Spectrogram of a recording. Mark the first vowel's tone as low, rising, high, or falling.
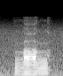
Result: rising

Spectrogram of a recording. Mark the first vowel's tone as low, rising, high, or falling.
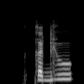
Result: low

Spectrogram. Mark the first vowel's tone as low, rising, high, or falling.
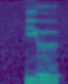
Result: low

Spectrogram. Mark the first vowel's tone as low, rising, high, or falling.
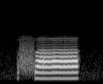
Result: high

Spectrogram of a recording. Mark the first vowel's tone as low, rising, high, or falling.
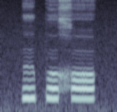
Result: low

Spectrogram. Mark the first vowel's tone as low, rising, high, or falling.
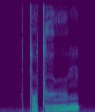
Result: low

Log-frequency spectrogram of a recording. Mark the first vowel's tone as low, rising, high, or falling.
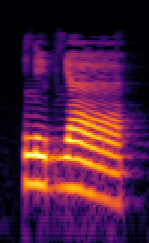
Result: high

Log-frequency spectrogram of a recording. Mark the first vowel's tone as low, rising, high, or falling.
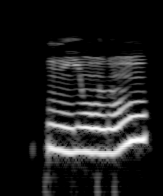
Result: low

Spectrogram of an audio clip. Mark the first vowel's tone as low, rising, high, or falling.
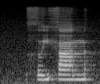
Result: rising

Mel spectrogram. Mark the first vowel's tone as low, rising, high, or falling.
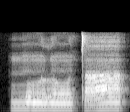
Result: low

